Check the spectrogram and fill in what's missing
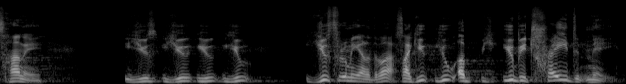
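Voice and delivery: soft, stammering, wounded husband; hurt accusation. Acted. Samson to his bride after she gave away the riddle, soft stammering hurt. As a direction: stumble over the words, stunned and betrayed.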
